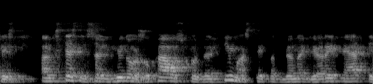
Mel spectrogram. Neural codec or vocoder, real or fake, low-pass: none; real; 7.2 kHz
